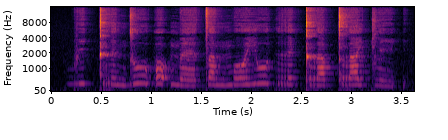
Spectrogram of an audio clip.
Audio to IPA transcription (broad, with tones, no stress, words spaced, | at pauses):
biː˦˥k̚tri˨˩nduː˥˩ ʔɔ˥˩ʔmɛː˩˦ ta˧nmoː˦˥juː˥˩t̚re˦˥k̚ tra˦˥p̚ tra˥˩j kli˨˩ʔ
